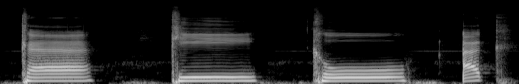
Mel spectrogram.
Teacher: hams itu mengalirkan nafas untuk huruf Kaf kadarnya bukan mengalir tapi hanya berupa perecikan nafas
